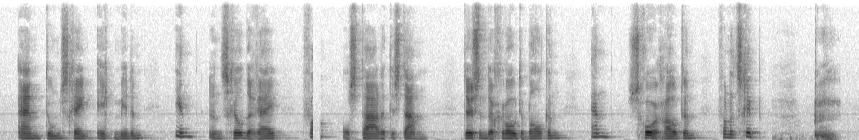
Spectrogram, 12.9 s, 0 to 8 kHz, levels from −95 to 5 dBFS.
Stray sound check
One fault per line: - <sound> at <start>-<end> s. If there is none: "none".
- dropout at 4.7-4.8 s
- throat clearing at 11.6-12.6 s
